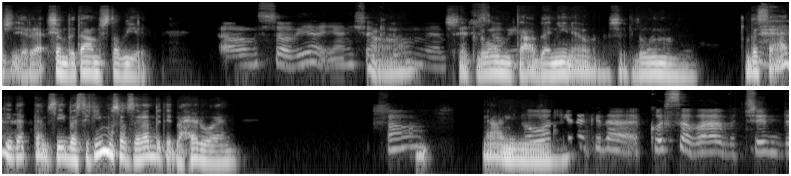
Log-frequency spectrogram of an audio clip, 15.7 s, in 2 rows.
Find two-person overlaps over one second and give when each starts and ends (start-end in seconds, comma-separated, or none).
3.7-5.3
